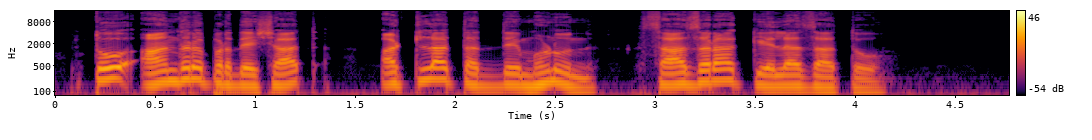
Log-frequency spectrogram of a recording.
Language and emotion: Marathi, neutral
